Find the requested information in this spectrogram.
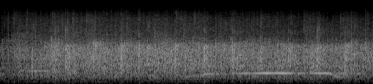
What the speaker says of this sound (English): Brock, everybody clap for Brock.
